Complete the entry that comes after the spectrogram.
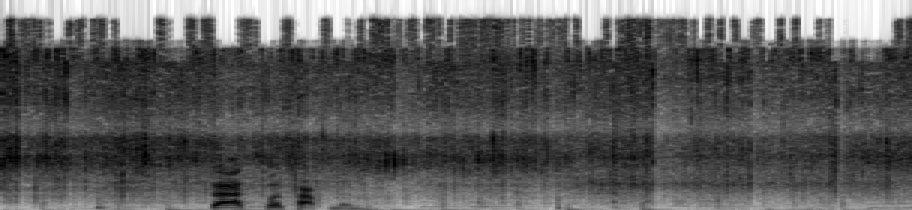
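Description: Goat meat fried rice sizzles and chars loudly in a hot pan, with a steady frying crackle and bursts of stirring and scraping throughout, while a voice speaks briefly over it.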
